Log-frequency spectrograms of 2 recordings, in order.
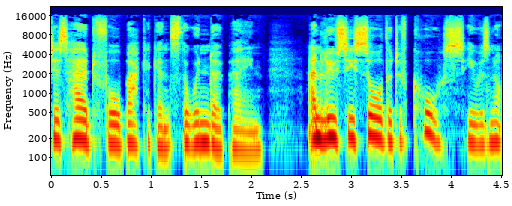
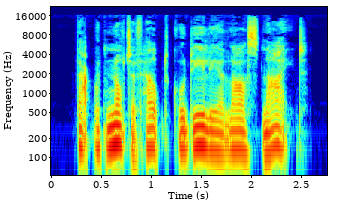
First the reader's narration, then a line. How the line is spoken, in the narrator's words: Jessie said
